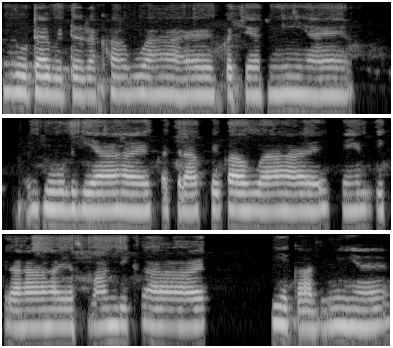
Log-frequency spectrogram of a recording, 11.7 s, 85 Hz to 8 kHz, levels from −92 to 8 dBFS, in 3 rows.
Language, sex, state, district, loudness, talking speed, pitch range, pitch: Hindi, female, Bihar, Purnia, -21 LUFS, 120 wpm, 185-195 Hz, 190 Hz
